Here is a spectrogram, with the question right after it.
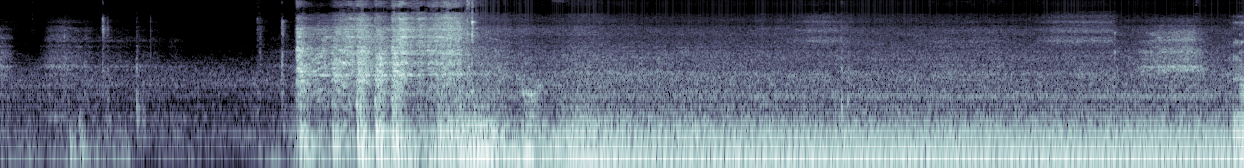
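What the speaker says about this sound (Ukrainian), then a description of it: "машина завелася" An Opel Vectra C, started after a long idle, cranks briefly with a few clicks and then catches, settling into a steady, close idle that hums on without pause.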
